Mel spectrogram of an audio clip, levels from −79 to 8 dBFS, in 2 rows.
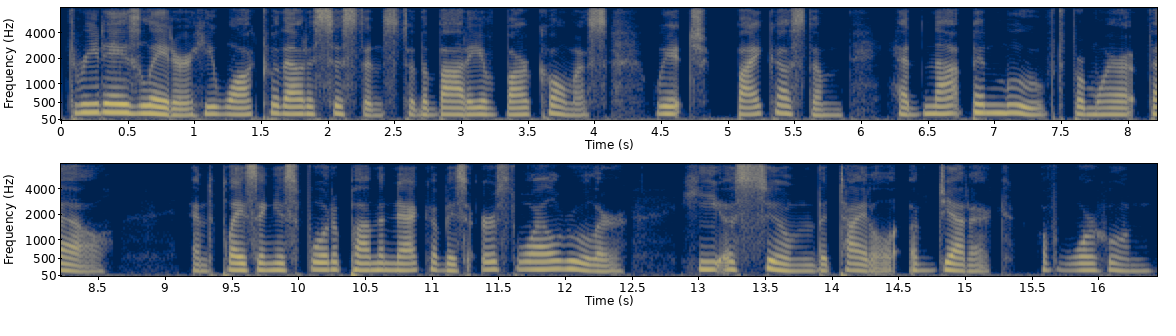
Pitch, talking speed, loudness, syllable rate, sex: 180 Hz, 155 wpm, -19 LUFS, 4.6 syllables/s, female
